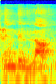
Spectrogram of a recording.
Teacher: جب رکیں گے جیسے یہاں پہ سانس ٹوٹے گی عند اللہ تو وقف کر دیں گے، یعنی زیر کو گرا دیں گے. جب ملا کے پڑھیں گے تو عند اللہ لیشتروا پڑھیں گے، ٹھیک ہے.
